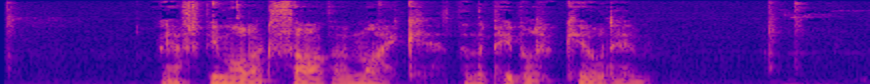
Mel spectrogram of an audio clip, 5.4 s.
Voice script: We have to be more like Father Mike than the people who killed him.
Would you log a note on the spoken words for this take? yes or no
no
